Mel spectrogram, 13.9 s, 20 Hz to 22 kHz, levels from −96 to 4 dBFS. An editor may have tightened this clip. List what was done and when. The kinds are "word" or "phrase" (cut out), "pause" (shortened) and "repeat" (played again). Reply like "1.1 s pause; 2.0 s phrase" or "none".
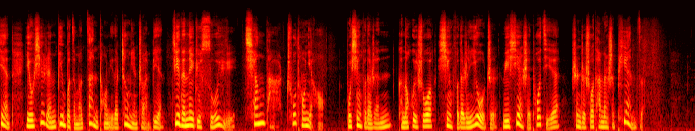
3.3 s pause; 6.5 s pause; 8.7 s pause; 10.0 s pause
